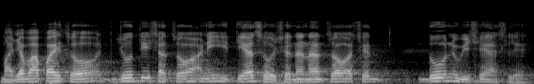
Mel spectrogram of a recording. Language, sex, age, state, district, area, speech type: Goan Konkani, male, 60+, Goa, Bardez, rural, spontaneous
